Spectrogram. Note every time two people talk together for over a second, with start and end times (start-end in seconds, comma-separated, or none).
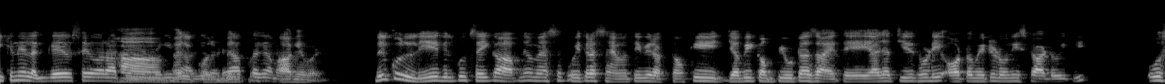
1.1-3.1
